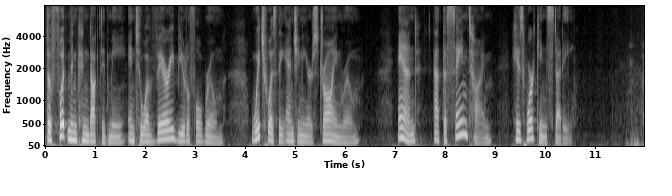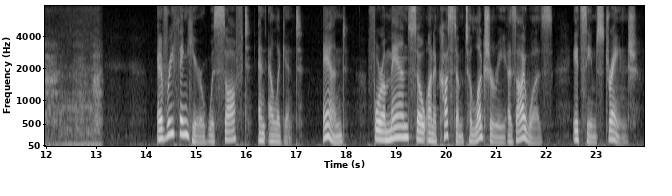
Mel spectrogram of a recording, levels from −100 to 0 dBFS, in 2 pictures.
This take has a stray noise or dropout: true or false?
true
